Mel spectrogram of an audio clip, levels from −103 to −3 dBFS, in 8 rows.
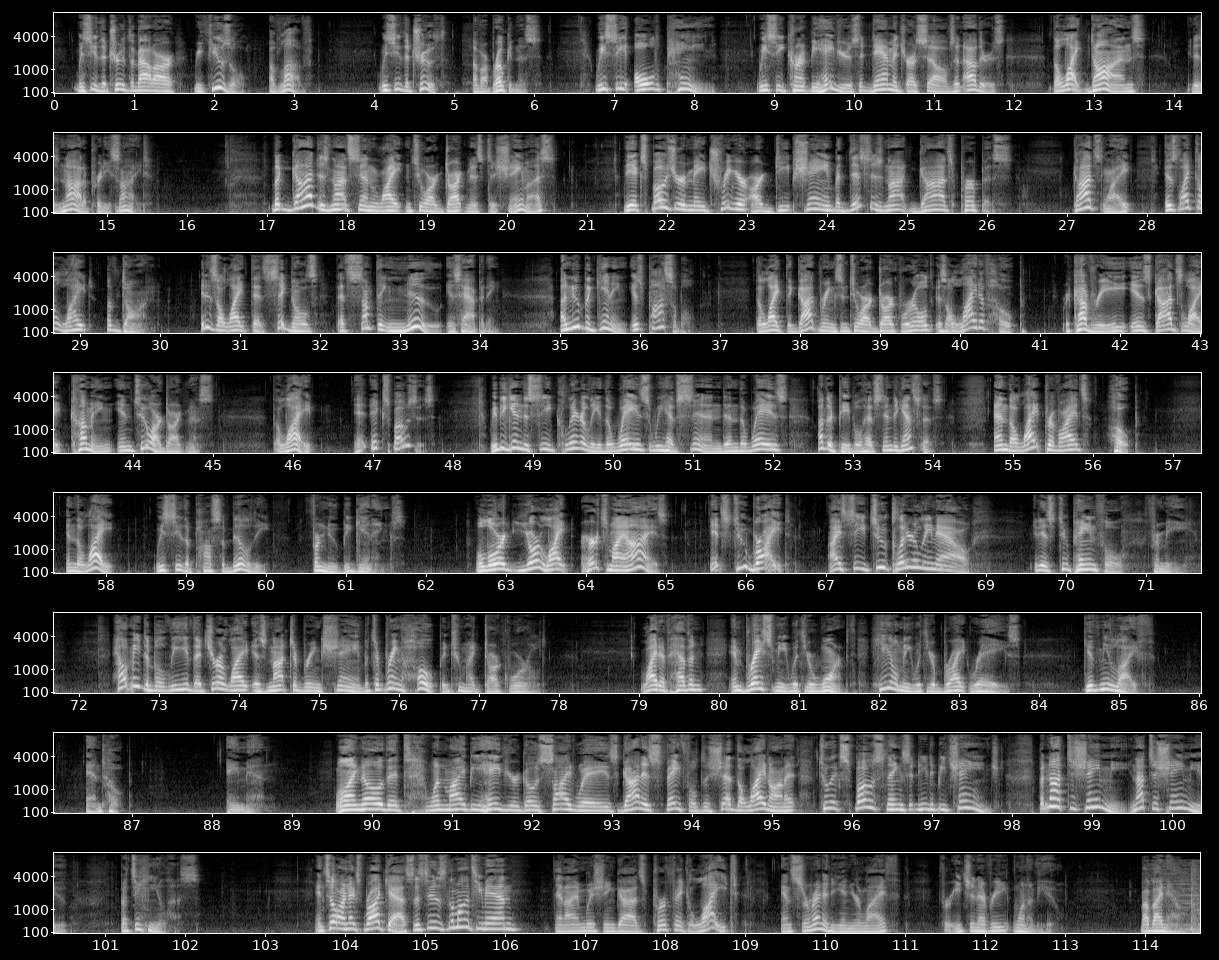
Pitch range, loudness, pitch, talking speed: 130-200 Hz, -22 LUFS, 160 Hz, 145 wpm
